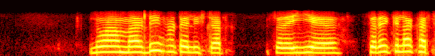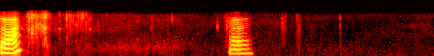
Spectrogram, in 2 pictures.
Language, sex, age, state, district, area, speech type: Santali, female, 30-45, Jharkhand, Seraikela Kharsawan, rural, conversation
